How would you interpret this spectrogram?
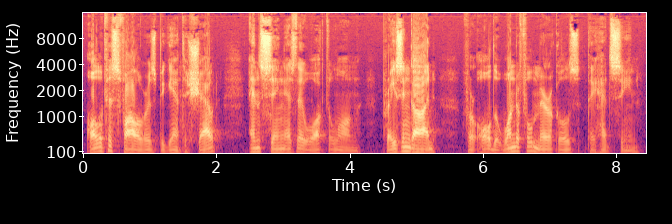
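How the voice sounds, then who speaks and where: A man reading a rhymed children's story aloud as a storyteller, with measured, expressive rhythm. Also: extremely low pitch. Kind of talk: children's read-aloud, rhymed scripted narration.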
